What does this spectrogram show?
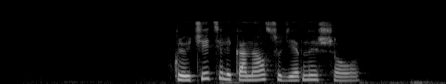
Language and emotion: Russian, neutral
